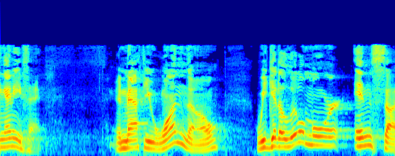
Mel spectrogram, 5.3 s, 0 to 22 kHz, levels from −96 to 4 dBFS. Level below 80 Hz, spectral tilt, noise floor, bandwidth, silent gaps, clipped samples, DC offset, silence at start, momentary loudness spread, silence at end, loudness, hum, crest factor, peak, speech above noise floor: -60 dBFS; -4 dB/octave; -58 dBFS; 8 kHz; none; under 0.1%; under 0.1%; 0 s; 10 LU; 0 s; -20 LUFS; none; 18 dB; -2 dBFS; 38 dB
